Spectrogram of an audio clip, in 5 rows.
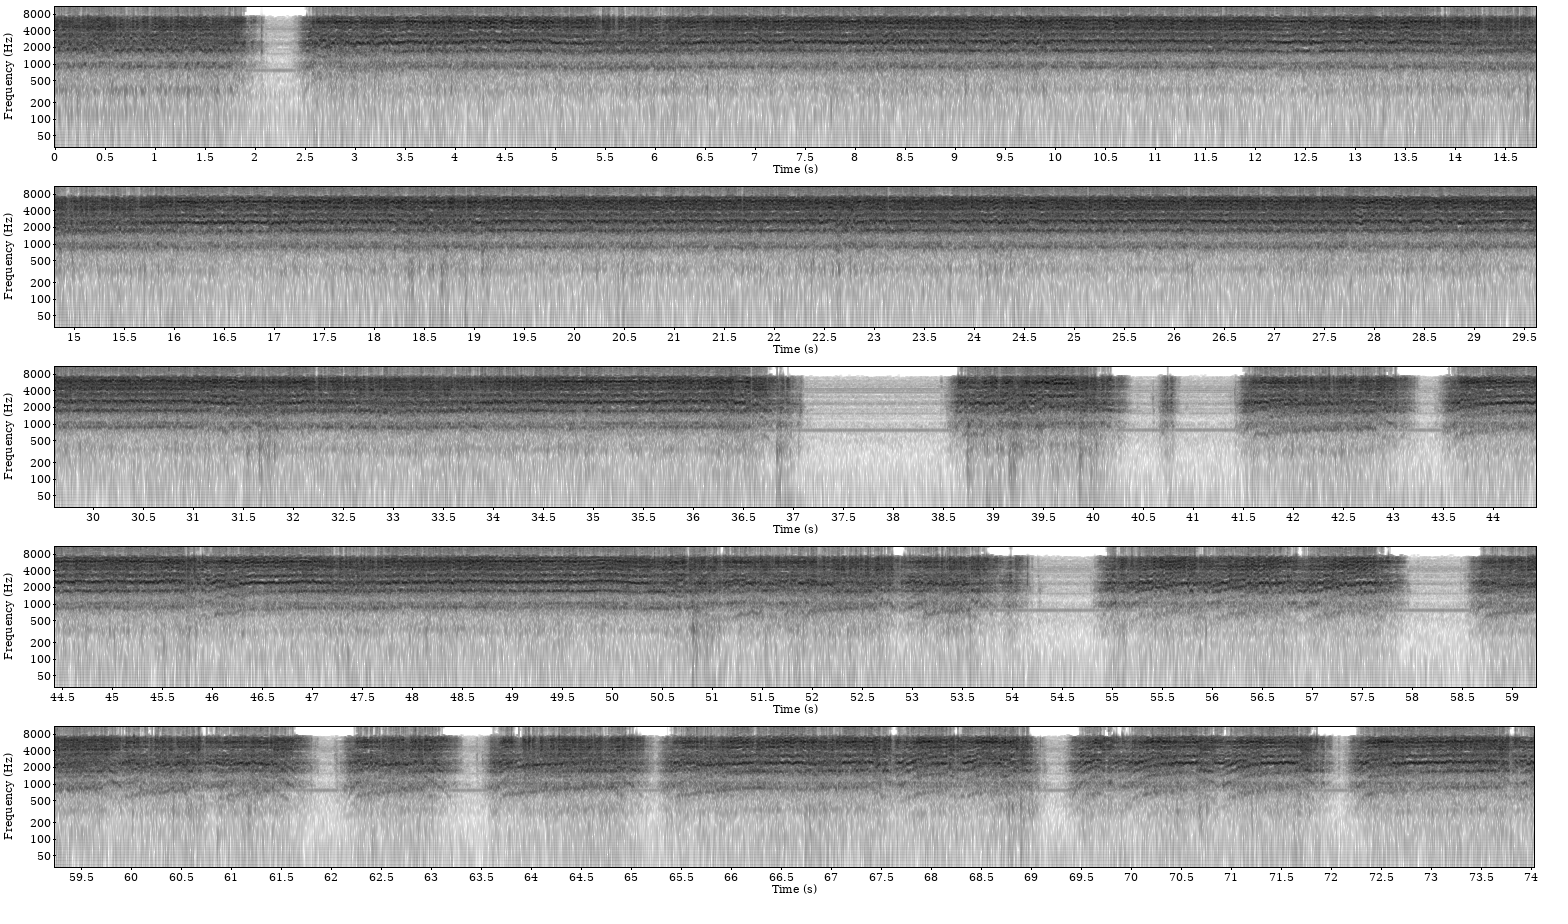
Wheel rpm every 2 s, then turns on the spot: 180, 160, 220, 220, 230, 230, 230, 220, 210, 230, 230, 230, 230, 230, 230, 230, 220, 220, 80, 150, 50, 150, 200, 210, 230, 180, 130, 80, 130, 100, 120, 100, 140, 190, 100, 130, 170.
none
